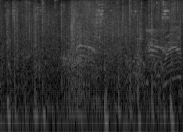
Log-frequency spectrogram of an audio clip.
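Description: Horse hooves clip-clopping in the Red Dead Online video game, a steady run of soft, muffled hoofbeats under background noise, with a faint whinny-like tone in the mix.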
